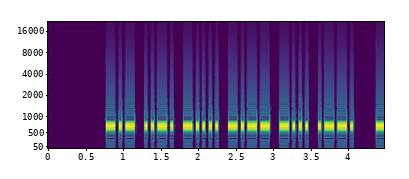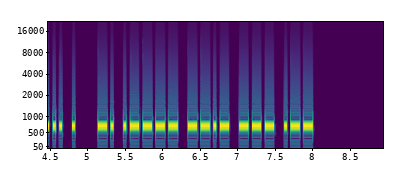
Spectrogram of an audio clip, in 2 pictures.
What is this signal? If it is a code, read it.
Morse code, heard as a keyed tone, about 27 wpm, 700 Hz. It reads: KF6YBP DE N1QOW
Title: USA Callsign DE Callsign 28wpm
